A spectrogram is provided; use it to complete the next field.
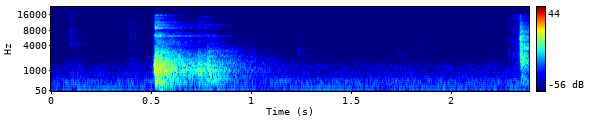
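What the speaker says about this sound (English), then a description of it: "I'm just chopping it in little pieces" A knife chops broccoli on a cutting board with one sharp knock, then a second at the very end, both close and clear over a faint low hum.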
